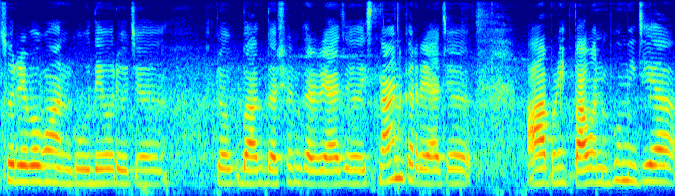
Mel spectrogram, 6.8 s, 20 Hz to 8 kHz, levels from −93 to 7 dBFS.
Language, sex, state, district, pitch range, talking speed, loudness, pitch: Rajasthani, female, Rajasthan, Nagaur, 210-245 Hz, 195 wpm, -20 LUFS, 220 Hz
